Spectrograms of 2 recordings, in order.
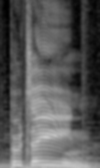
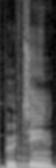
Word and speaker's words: poutine: flavor maple mousse meat poutine ah the old canadian salad sure is something tasty to poutine your mouth for anyone who is unaware the french canadian pronunciation close to putin makes this joke work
